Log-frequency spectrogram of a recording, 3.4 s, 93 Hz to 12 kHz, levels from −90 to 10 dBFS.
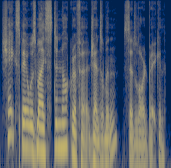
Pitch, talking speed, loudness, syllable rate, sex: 140 Hz, 140 wpm, -19 LUFS, 5.5 syllables/s, male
